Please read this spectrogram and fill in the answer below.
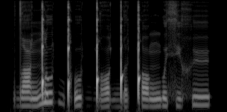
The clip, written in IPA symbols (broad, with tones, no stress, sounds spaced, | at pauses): dˤ ə˨ ɪ̯ ŋ͡ǃ u˦ ǃʼ u˨ ɡ͡ǃ ɔ˨ ɡ͡ǃ ə˨ ǃ ɔ˨ ŋ u˨ sʲ u˨ x y˦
